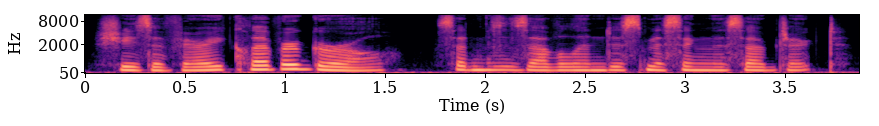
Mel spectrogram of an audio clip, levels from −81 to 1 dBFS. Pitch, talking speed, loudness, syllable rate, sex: 200 Hz, 170 wpm, -17 LUFS, 4.9 syllables/s, female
